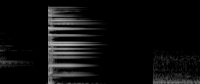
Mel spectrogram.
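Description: A single bright, bell-like metallic ding about half a second in, ringing with many overtones and dying away within about half a second. A faint steady hum starts near the end.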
